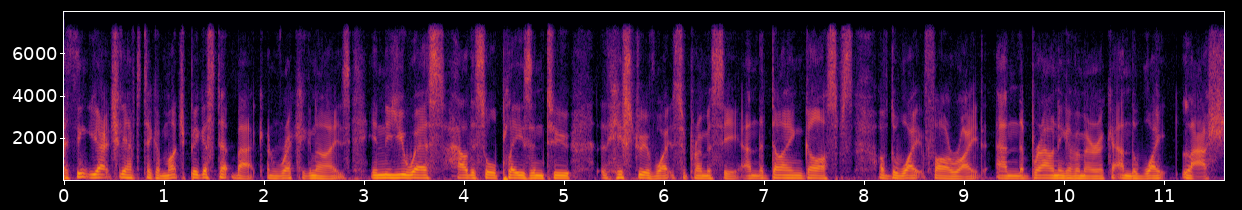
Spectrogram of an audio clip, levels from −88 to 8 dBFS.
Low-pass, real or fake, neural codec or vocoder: 7.2 kHz; real; none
